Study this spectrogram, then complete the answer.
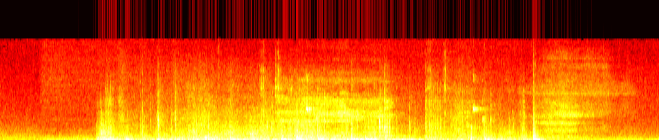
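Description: A wooden door slides open with a rattle.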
